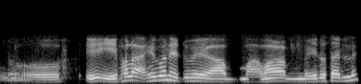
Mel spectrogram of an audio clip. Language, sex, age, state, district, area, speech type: Assamese, male, 45-60, Assam, Lakhimpur, rural, conversation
